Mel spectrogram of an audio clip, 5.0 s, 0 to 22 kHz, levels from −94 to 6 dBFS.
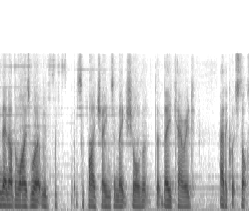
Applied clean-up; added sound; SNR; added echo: neural separator model SepFormer DNS4.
